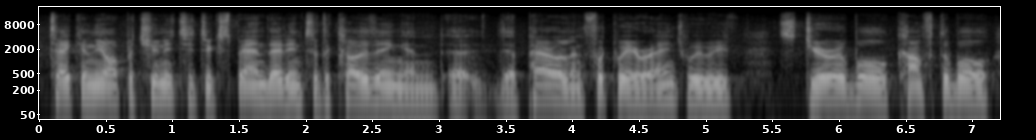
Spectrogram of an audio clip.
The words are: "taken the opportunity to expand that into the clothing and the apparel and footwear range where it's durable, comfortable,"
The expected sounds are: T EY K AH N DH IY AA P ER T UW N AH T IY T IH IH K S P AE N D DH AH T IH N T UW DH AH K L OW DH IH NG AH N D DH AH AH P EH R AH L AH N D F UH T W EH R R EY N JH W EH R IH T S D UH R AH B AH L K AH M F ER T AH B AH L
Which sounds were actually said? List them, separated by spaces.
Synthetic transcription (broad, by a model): T EY K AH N DH IY AA P ER T UW N AH T IY T IH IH K S P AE N DH AH T IH N T UW DH AH K L OW DH IH NG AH N DH AH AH P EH R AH L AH N F UH T W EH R R EY N JH W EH W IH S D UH R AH B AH L K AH M F T AH B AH L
